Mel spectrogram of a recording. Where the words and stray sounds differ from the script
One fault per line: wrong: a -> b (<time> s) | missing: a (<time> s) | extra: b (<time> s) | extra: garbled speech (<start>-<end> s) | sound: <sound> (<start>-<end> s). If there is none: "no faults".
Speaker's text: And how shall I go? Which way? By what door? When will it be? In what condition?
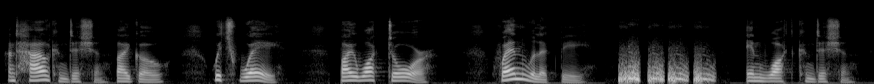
wrong: shall -> condition (0.5 s)
sound: laugh (6.2-7.2 s)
